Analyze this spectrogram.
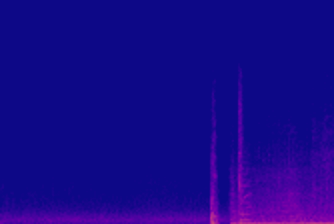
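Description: A vehicle door opens and slams shut.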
